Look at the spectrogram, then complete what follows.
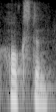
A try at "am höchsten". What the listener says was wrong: Again, the umlaut is back. And the C is back, more importantly.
